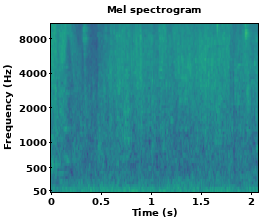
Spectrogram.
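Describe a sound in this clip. A heavy impact bursts and rumbles.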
